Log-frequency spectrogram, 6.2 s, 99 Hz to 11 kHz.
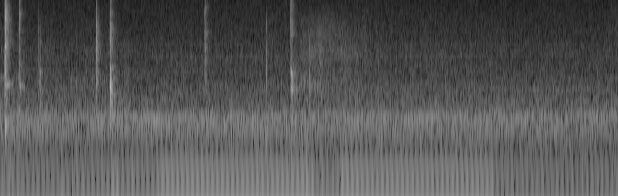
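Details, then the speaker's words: NAD C350 amplifier after all capacitors replaced, power-on test: sharp irregular clicks over a faint mains hum as inputs change, protection relay clicking in and out and indicator going red; fault still present. "you can hear the relay is clicking as i change and then it went red again what's going on maybe we still have a fault"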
